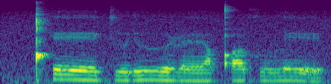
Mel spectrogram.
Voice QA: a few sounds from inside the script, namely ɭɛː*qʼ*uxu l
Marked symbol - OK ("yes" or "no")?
yes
